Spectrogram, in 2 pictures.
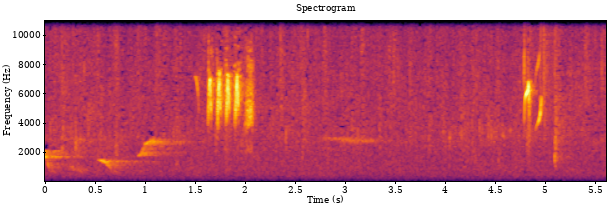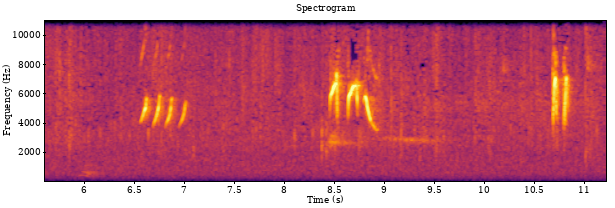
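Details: Cinereous tit, locally called gelatik batu, giving a full varied song: short bursts of high, sharp rapid notes in clusters of three to five, with pauses between phrases, and a few lower whistled notes early on.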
